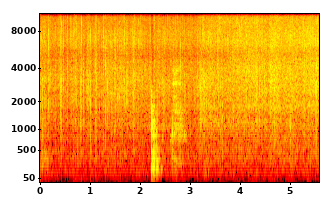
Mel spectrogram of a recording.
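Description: Fried rice with mushrooms, onions and peas sizzling steadily in a frying pan, stirred through with a utensil in the second half.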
